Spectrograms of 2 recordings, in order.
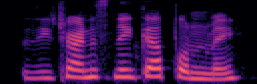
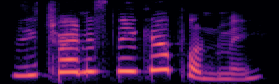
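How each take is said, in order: First: Said in the usual way. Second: Higher-pitched suspicious question; mock suspicion. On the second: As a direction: raise the pitch in mock alarm. Repeated question, building to higher take.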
